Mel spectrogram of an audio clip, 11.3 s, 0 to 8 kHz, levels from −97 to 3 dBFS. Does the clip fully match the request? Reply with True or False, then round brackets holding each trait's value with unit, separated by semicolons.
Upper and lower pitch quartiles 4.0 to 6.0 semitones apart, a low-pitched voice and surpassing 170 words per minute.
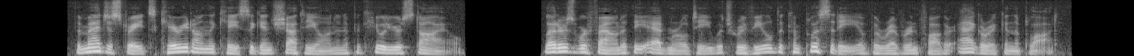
False (5.2 semitones; 115 Hz; 160 wpm)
